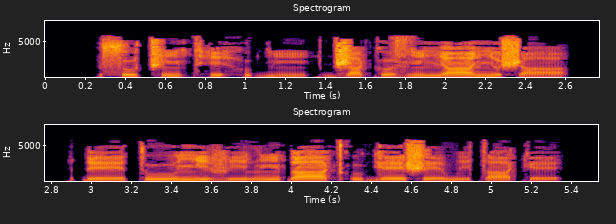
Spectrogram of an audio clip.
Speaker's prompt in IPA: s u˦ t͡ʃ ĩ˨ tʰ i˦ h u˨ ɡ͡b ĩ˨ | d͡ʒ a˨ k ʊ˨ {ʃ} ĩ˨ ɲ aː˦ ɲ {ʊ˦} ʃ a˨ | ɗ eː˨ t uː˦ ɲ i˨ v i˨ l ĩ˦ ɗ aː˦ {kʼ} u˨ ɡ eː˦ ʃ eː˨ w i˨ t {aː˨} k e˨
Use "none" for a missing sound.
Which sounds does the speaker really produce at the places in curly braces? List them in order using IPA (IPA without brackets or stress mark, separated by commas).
z, ʊ˦, kʼ, aː˦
